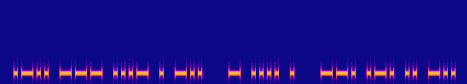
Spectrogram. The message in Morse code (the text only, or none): LOVED THE GRID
